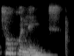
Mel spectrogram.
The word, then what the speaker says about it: chocolate: can you see that in both cases we can see the vowel in between disappears is not catholic or catholic or something like that it's not chocolate these sounds disappear so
